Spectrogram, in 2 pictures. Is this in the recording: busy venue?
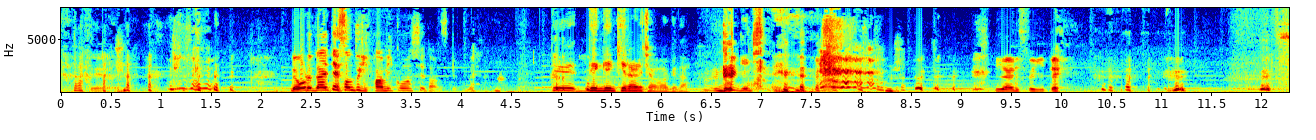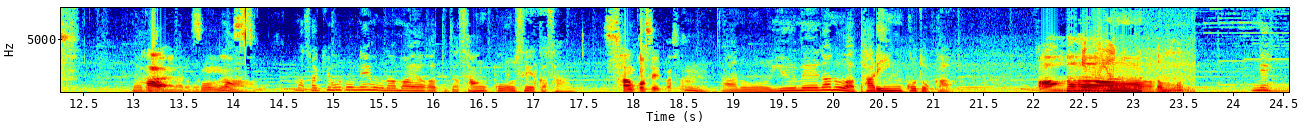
no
